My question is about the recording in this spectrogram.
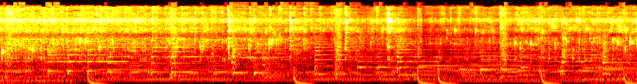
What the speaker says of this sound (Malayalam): ഇനി ഇതിലോട്ട് കടുക്, ഉലുവ, ഉഴുന്നുപരിപ്പ് എന്നിവ ചേർക്കുക.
